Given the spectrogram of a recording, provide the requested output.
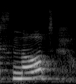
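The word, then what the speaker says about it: snRNP: small nuclear राइबोन्यूक्लियर protein which we pronounce eight स्नर्व्स, और उनके साथ स्मॉल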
